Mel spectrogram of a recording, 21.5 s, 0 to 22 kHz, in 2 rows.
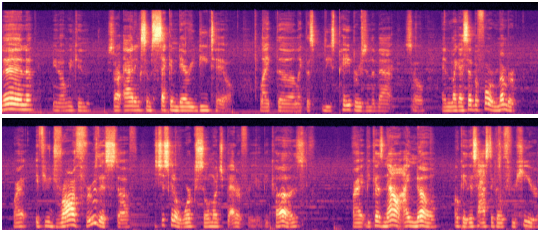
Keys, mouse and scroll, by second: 2.6 [, 3.2 space, 3.7 click, 5.1 space, 5.2 click, 6.4 click, 8.2 space, 8.3 click, 9.5 click, 10.4 shift+click, 12.2 shift+click, 12.6 space, 12.8 click, 14.2 space, 14.2 click, 15.7 click, 16.7 space, 16.8-18.3 drag, 19.8 click, 20.7 click, 20.7 space.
